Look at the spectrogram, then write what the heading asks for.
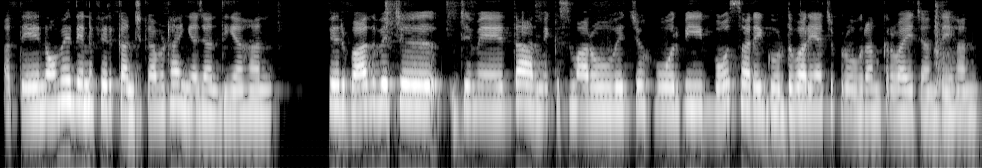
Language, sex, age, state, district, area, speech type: Punjabi, female, 30-45, Punjab, Shaheed Bhagat Singh Nagar, urban, spontaneous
